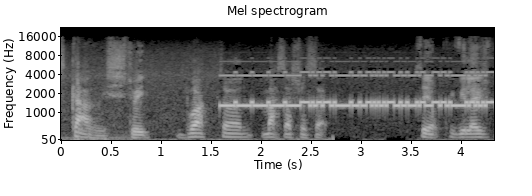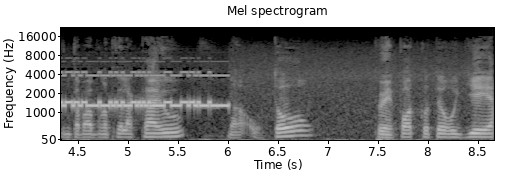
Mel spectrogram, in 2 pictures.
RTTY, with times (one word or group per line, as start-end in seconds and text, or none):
2.9-3.7 QRZ?
3.9-4.4 DE
4.6-5.6 VK4M
5.7-5.9 K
